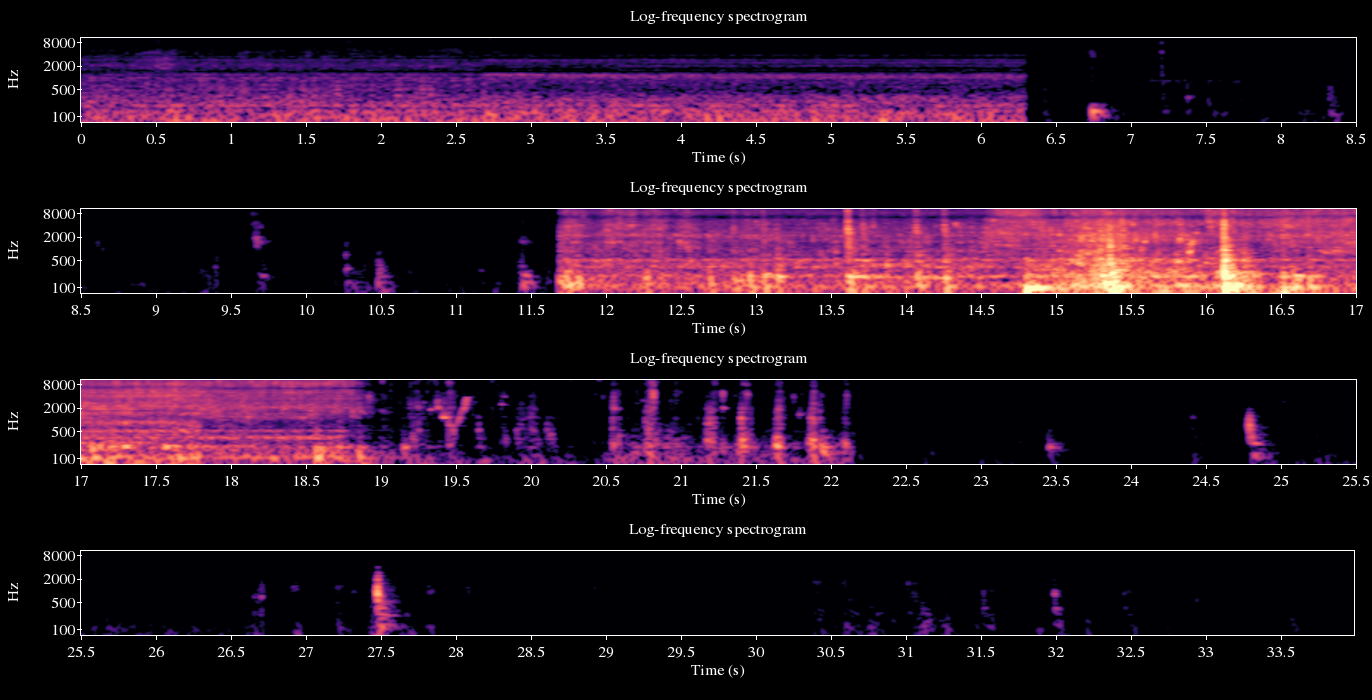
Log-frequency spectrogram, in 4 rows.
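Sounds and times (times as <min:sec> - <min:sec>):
tap water running into strainer: 0:11.7 - 0:22.2
water splashing: 0:11.7 - 0:22.2
faint handling sounds: 0:22.2 - 0:33.9.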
